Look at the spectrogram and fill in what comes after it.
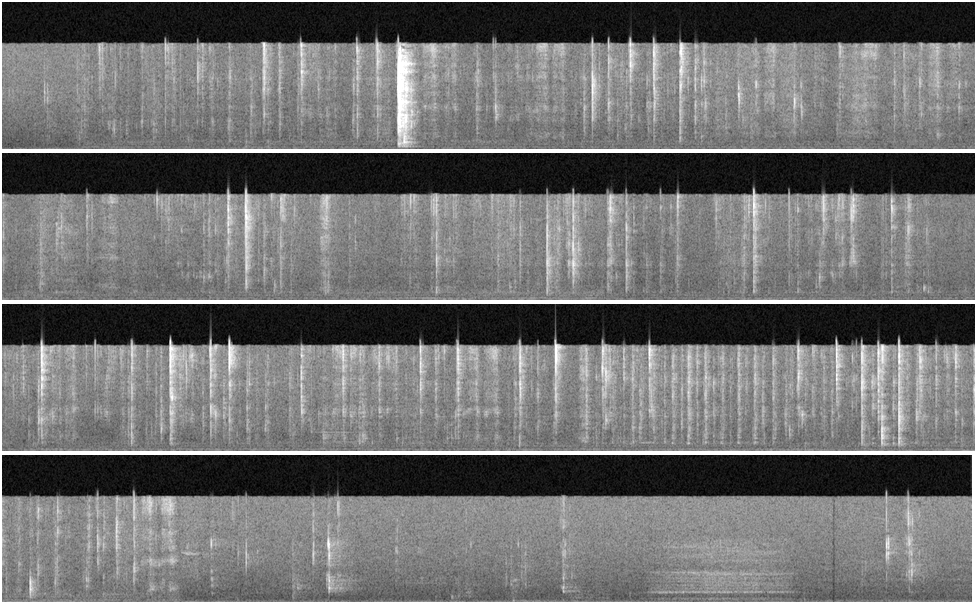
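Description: Close-miked chewing and biting of sauce-coated Schezwan chicken lollipop, with many small wet mouth clicks and smacks, and one sharp, loud click about three seconds in.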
